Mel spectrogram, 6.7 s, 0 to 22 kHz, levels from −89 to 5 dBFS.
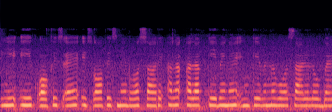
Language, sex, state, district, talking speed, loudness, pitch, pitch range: Hindi, female, Chhattisgarh, Bilaspur, 200 wpm, -15 LUFS, 245 Hz, 240-255 Hz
